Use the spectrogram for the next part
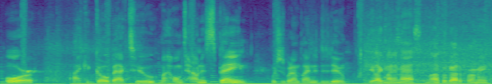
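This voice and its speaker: An American man chatting casually to camera as a travel vlogger, easygoing and reflective in manner. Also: low voice. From United States. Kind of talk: casual vlog chat to camera.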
